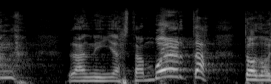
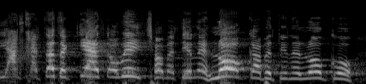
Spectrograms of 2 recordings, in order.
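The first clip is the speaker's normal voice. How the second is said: exasperated parent; 6 semitones higher than usual. Acted. Parent scolding noisy kids.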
